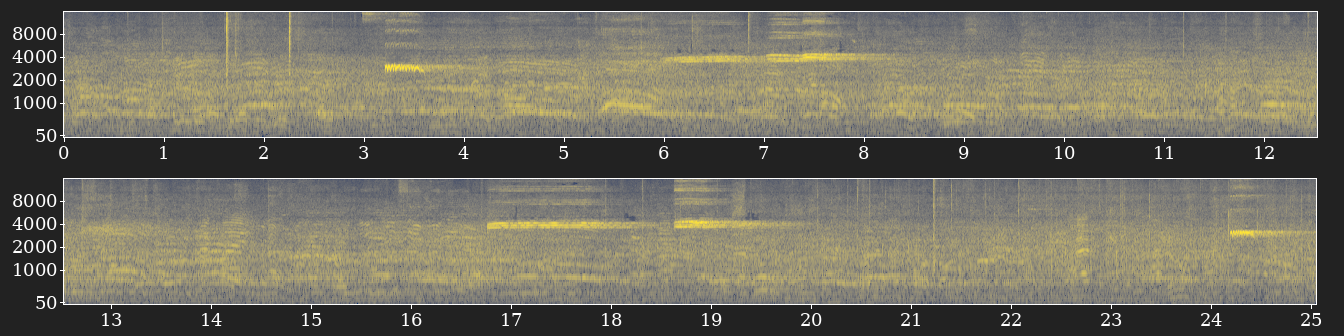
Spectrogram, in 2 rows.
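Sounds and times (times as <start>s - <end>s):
voices echoing in a hall: 0.0s - 25.0s
referee whistle blasts: 3.2s - 4.0s, 5.8s - 8.1s, 16.7s - 19.7s, 24.2s - 24.9s.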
